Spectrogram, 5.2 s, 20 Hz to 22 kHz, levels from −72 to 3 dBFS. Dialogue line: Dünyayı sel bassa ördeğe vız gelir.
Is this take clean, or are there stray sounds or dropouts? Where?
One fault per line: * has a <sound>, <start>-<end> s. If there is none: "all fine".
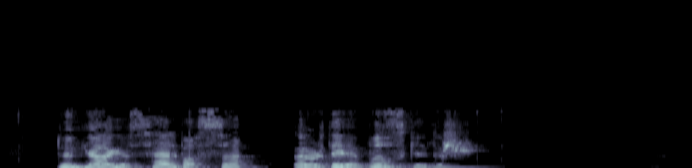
all fine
